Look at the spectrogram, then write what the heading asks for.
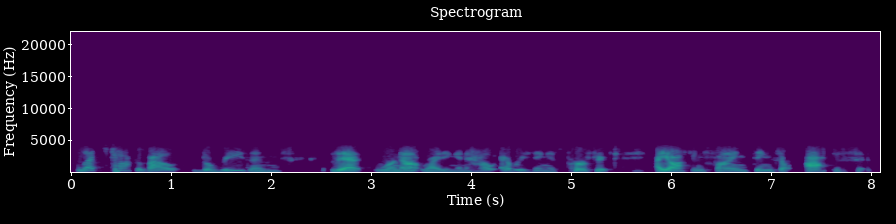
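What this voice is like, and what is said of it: Slightly hoarse voice. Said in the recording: “my voice is a little bit hoarse”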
